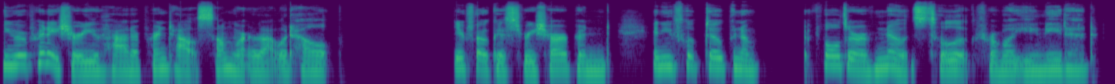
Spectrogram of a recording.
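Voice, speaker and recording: A young woman streamer reading a visual novel aloud in a relaxed way, breaking off for asides and correcting herself. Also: lowish voice, fairly quick, no room sound. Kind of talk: reading a story game aloud.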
